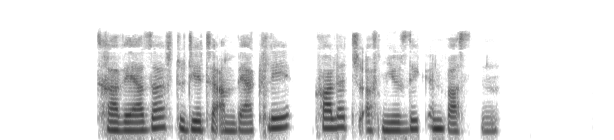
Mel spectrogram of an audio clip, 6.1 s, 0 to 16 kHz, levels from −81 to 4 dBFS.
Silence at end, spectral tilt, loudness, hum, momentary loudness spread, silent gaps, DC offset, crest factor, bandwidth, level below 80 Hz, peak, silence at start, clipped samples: 1.15 s; -6 dB/octave; -21 LUFS; none; 11 LU; 2.95-3.13 s, 4.73-4.81 s; under 0.1%; 18 dB; 7.8 kHz; -60 dBFS; -4 dBFS; 1 s; under 0.1%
